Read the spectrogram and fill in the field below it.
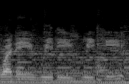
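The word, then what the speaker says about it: veni, vidi, vici: know what's funny is if you actually say it is the way the the Latin the Roman people said it it doesn't sound as good no cuz it pronounce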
